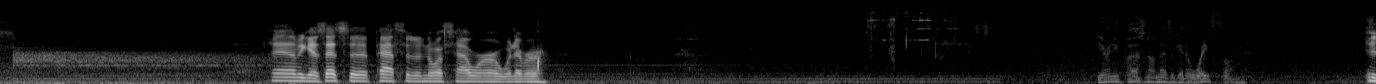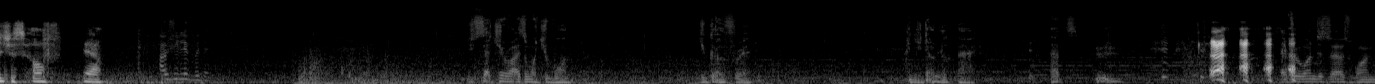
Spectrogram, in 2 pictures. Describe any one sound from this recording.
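A middle-aged man talks with animation into a microphone.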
